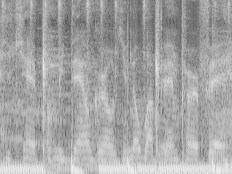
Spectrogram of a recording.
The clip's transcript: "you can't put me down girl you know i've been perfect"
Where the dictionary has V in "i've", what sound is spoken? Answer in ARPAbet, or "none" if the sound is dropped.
W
